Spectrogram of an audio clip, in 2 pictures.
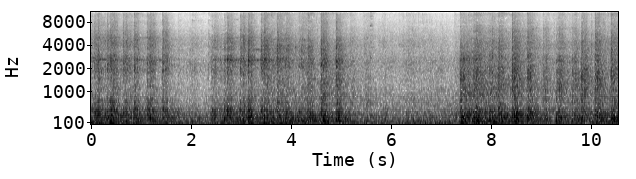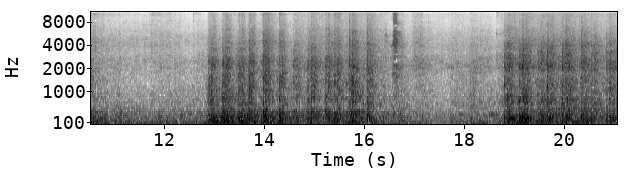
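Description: Freight train of boxcars and autorack cars rolling past, its steel wheels clattering in quick rows of knocks as they cross a double diamond rail crossing. The clatter swells and eases in waves as groups of cars pass over it.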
